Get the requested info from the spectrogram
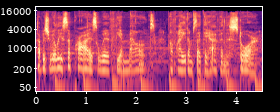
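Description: A middle-aged woman narrating a shop-with-me vlog about home decor, enthusiastic and gushing over finds, sometimes dropping to a soft whisper. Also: fairly low pitch, steady tone, normal speed, vocal fry, over music. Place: in a car, then walking through large stores.

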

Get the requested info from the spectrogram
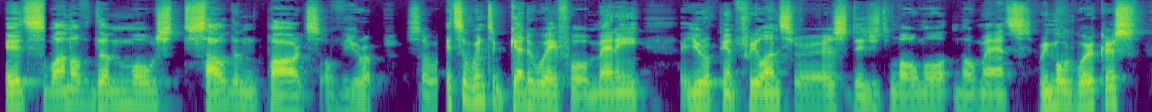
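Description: A man's voice: mid-range voice, fairly even intonation, measured pace, a little mellow. Friendly man, chatty. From Czech Republic. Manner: friendly, talkative, with frequent uh fillers and restarts. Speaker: guest, author and freelancer. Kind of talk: interview conversation.

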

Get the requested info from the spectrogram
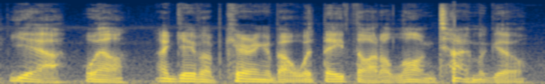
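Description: A man acting a seasoned, driven investigator in an audio drama, earnest and measured, with a gravelly, husky voice. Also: low voice, fairly bright tone, heavily acted. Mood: reflective, resolute. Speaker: voice actor. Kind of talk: naturalistic audio drama dialogue.

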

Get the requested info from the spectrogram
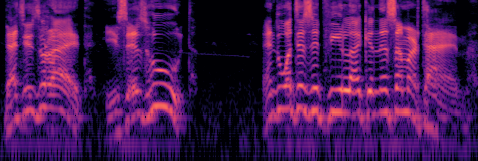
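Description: A man's voice: extremely high pitch, wildly swooping pitch, unhurried, gravelly, bright, forceful tone, exaggerated voice. A man playing a jovial, chatty talking snowdrift with an exaggerated French accent, theatrical and playful in a comic story. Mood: joking. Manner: theatrical, playful, addresses listener directly.

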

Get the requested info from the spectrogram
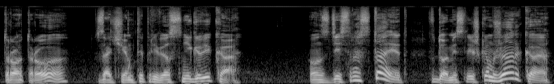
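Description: A man voicing a patient, caring donkey father in a preschool cartoon, gently explaining things in an expressive way. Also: mid-range voice, unhurried. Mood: surprised, firm. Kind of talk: preschool cartoon dub acting.

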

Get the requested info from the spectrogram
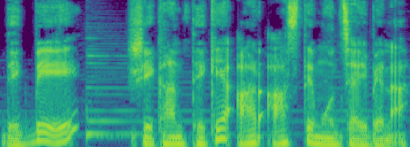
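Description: A man's voice: fairly low pitch, expressive, fairly quick, soft background music. A man voicing a proud, earnest village farmer and husband in a cartoon, firm and persuasive. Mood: coaxing.

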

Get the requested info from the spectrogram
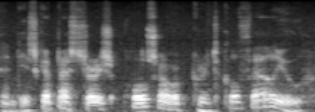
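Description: An older man giving an unscripted technical tutorial in a halting, repetitive way, piecing phrases together. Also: fairly high pitch, big pitch swings, darkish tone, low-quality recording. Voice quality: husky, gravelly. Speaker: electronics hobbyist presenter. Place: indoors at a worktable.

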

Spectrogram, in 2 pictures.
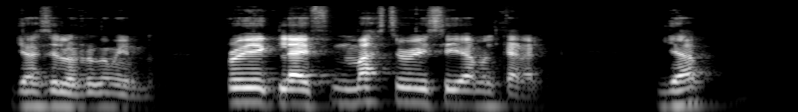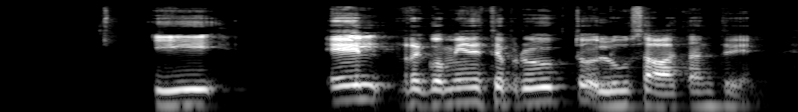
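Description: A man's voice: a little high, steady tone, normal speed, pauses often, fairly bright tone. A man, talking viewers through a screen-share tutorial in an informal way, often checking in with "ya" and restarting his phrases. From Chile. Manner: informal, addresses viewers directly, frequent "ya" and restarts. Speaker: online business youtuber.

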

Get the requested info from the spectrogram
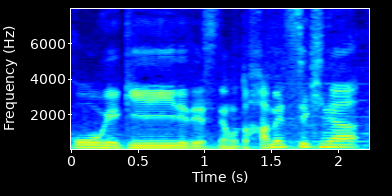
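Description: Man giving lively-pitched, polite gameplay commentary. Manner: polite, explanatory, halting phrase by phrase. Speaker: gaming video host. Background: game music and artillery fire.

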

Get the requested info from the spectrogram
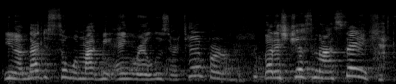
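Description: High-voiced amused woman panelist. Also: crowd noise. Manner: animated, amused, quick anecdotes. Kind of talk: panel discussion answer. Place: lecture hall, at a panel table. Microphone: table microphone.

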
